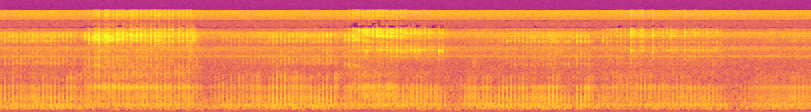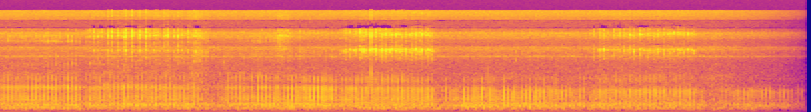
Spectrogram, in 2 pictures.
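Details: A kitten loves its belly rub and purrs hard: a rough low rumble rising and falling with each breath, phrases of roughly one to two seconds, plus light scratchy rubbing sounds in a quiet room.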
